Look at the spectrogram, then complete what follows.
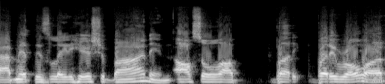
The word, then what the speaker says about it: Shibbon: met this lady here, Shibbon, and also Buddy Rowe, or the partner Buddy Rowe. You know, man, Shibbon with a V. It's spelled with a B, but it's pronounced with a V.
